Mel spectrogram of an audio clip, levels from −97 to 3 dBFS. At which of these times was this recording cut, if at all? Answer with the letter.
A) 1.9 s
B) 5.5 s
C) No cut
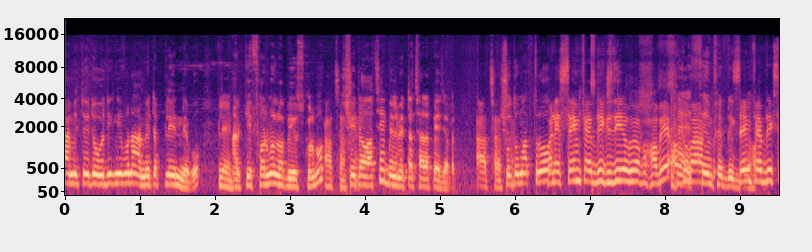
C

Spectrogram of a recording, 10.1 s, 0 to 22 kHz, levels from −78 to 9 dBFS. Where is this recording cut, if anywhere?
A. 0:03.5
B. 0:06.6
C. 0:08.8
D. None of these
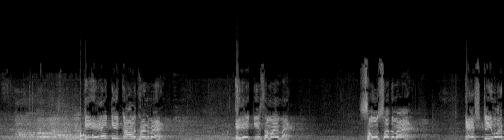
D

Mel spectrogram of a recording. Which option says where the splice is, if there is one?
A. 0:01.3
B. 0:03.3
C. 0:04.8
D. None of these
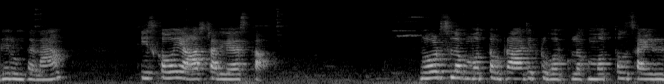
D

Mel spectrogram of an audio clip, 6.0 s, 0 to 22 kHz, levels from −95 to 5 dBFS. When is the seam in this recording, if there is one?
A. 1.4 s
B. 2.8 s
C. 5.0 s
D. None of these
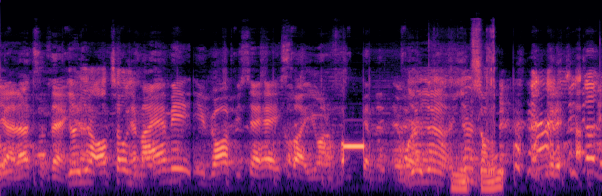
C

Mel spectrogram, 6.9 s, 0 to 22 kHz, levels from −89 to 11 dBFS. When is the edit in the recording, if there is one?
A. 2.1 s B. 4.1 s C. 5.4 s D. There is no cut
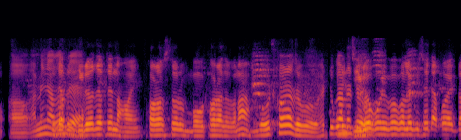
A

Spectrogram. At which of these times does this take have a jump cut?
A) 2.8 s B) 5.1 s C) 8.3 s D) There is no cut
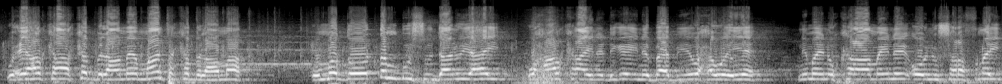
B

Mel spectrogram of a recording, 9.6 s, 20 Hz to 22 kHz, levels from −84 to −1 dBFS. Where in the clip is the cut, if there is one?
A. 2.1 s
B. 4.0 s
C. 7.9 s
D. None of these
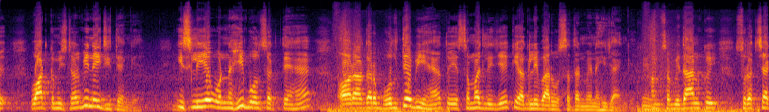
C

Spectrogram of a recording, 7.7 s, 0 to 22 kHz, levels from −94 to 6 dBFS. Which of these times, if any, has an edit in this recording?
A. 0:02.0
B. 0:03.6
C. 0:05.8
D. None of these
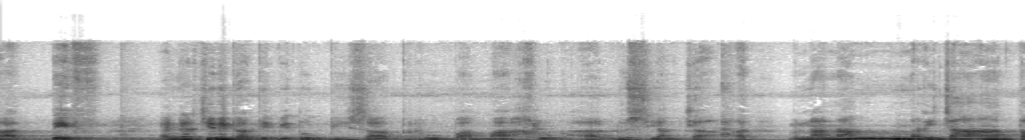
C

